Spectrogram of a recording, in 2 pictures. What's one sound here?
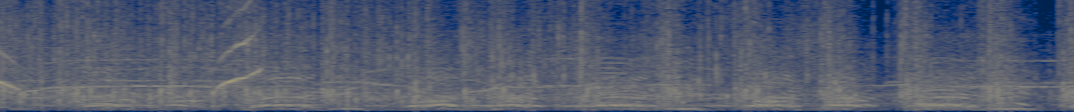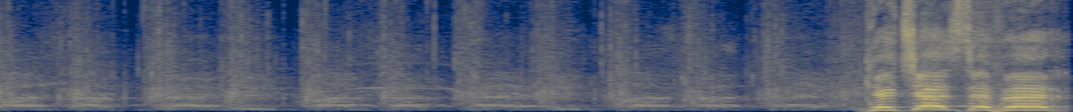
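A crowd claps rhythmically.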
